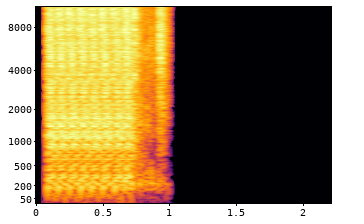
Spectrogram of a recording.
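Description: A loud edited sound effect over the intro title: a burst of rapid rattling pulses lasting about a second, starting and cutting off abruptly.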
